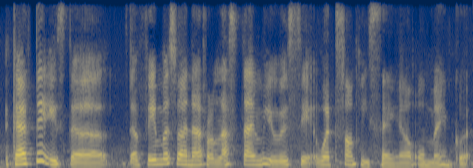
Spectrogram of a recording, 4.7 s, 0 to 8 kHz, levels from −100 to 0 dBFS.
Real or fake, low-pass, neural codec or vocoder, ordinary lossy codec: fake; none; codec, 16 kHz, 2 kbps, X-Codec, HuBERT features, trained on general audio; none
